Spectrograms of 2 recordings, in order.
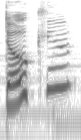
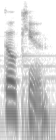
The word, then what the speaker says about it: DQN: DQN, Japanese net slang, pronounced dokun? Dokun? Yeah, dokun.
